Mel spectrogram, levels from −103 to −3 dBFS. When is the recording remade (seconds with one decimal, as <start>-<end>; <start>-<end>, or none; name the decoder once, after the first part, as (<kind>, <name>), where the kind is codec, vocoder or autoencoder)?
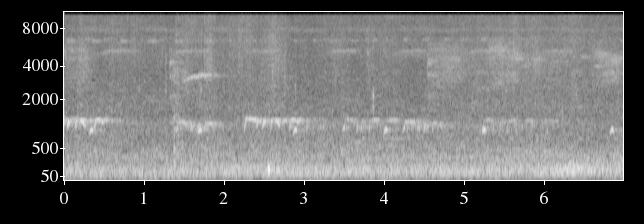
none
